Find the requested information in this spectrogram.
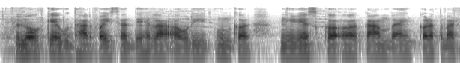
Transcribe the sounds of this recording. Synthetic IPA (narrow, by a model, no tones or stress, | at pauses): loɡkeud̪ʱːaɾpəɪsad̪eɦlaʔə̰ʊɾiunkəɾ | niʋeskkambaŋkːəɾət̪baʈ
